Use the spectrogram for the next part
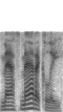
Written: mathematically

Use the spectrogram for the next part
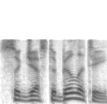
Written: suggestibility

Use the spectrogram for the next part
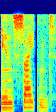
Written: incitant

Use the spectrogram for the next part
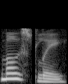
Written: mostly

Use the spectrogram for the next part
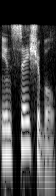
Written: insatiable

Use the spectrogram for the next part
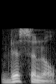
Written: vicinal

